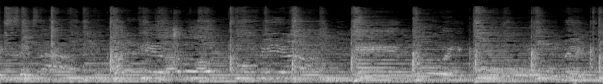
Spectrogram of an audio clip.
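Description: Acoustic guitars strummed together in a steady rhythm, a chord stroke a little under twice a second, accompanying a Croatian folk-pop song.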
